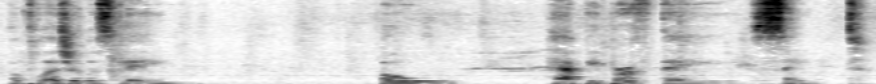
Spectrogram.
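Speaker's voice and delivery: poetry reading. Acted. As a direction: swell on the warnings, then fall away. Reads a poem aloud.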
